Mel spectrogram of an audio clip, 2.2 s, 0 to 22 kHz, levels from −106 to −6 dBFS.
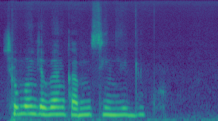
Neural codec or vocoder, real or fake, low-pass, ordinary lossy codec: codec, 44.1 kHz, 2.6 kbps, SNAC; fake; none; none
